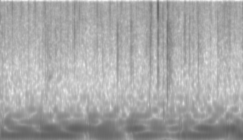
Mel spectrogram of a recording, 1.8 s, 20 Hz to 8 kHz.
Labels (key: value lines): label: biophony, midshipman
recorder: SoundTrap 500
